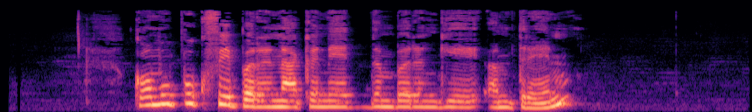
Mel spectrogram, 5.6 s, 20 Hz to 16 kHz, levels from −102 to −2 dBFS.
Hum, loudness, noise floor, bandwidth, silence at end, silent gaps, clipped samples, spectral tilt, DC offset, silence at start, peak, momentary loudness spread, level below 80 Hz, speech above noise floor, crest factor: none; -20 LUFS; -69 dBFS; 11.5 kHz; 1.35 s; none; under 0.1%; -6.5 dB/octave; under 0.1%; 1 s; -4 dBFS; 9 LU; -74 dBFS; 49 dB; 18 dB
